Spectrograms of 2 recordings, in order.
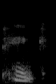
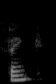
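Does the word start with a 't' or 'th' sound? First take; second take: t; th. First: The word starts with a 't' sound. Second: The word starts with a 'th' sound. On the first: "think becomes tink" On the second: "the English T H sound"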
